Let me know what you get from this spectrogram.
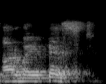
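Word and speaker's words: arbeitest: You feel that it is not possible to say that ST immediately. Arbeitst. Arbeit. So in that case, we add here extra E and then we write or by test. So the conjugation part is already there. Only what is new? Extra E. So it is R by test.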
